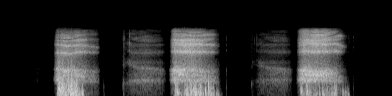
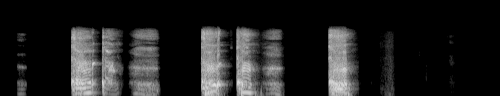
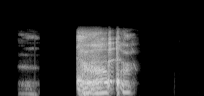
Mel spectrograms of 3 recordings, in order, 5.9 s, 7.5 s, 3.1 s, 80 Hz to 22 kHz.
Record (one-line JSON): {"exhalation_length": "5.9 s", "exhalation_amplitude": 32331, "exhalation_signal_mean_std_ratio": 0.46, "three_cough_length": "7.5 s", "three_cough_amplitude": 32006, "three_cough_signal_mean_std_ratio": 0.39, "cough_length": "3.1 s", "cough_amplitude": 32730, "cough_signal_mean_std_ratio": 0.46, "survey_phase": "alpha (2021-03-01 to 2021-08-12)", "age": "18-44", "gender": "Female", "wearing_mask": "No", "symptom_cough_any": true, "symptom_fatigue": true, "symptom_headache": true, "symptom_loss_of_taste": true, "smoker_status": "Never smoked", "respiratory_condition_asthma": false, "respiratory_condition_other": false, "recruitment_source": "Test and Trace", "submission_delay": "2 days", "covid_test_result": "Positive", "covid_test_method": "RT-qPCR", "covid_ct_value": 18.8, "covid_ct_gene": "ORF1ab gene", "covid_ct_mean": 19.8, "covid_viral_load": "320000 copies/ml", "covid_viral_load_category": "Low viral load (10K-1M copies/ml)"}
